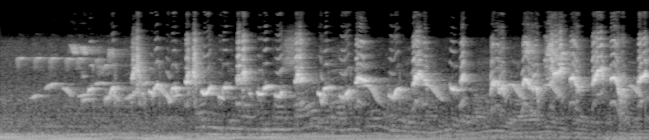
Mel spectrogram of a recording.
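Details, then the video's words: White-crested laughingthrush, described as a lively singer that sets other birds responding: continuous loud, harsh squawks alternating with looping whistled notes, about two phrases a second, over a low steady hum. "BURUNG POKSAY JAMBUL GACOR BIKIN YANG LAIN NGRESPON"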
